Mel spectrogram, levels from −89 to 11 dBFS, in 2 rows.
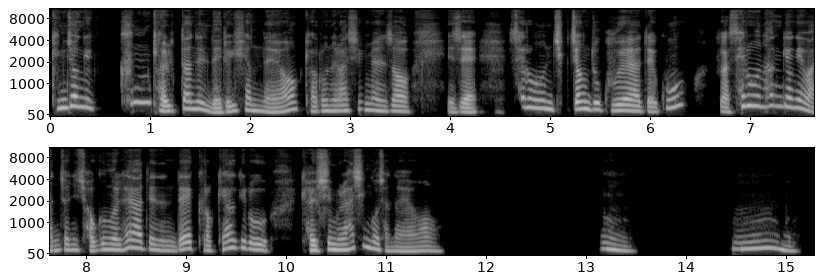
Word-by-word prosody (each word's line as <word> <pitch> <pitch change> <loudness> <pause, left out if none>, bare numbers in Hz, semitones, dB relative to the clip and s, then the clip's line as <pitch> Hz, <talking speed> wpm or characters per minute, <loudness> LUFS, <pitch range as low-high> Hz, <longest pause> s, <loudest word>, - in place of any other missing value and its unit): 굉장히 270 +1 +3 0.3
큰 430 +1 0
결단을 210 - +2
내리셨네요. 155 - 0
결혼을 165 +2 -1
하시면서 170 -4 0 0.4
이제 130 -2 +2 0.3
새로운 255 -5 +1
직장도 215 +1 +3
구해야 175 -1 +4
되고 250 - -1 0.3
그러니까 - - 0
새로운 315 -1 +1
환경에 300 -4 0
완전히 165 -2 -1
적응을 165 +4 0
해야 225 +2 +3
되는데 170 +1 0
그렇게 150 +3 -5
하기로 205 -9 0 0.3
결심을 165 +3 +3
하신 240 +6 +1
거잖아요. 135 -5 -3 1.6
음. 160 -9 -2 1.0
음. 195 -7 -3
175 Hz, 275 characters per minute, -26 LUFS, 155-225 Hz, 1.6 s, 구해야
